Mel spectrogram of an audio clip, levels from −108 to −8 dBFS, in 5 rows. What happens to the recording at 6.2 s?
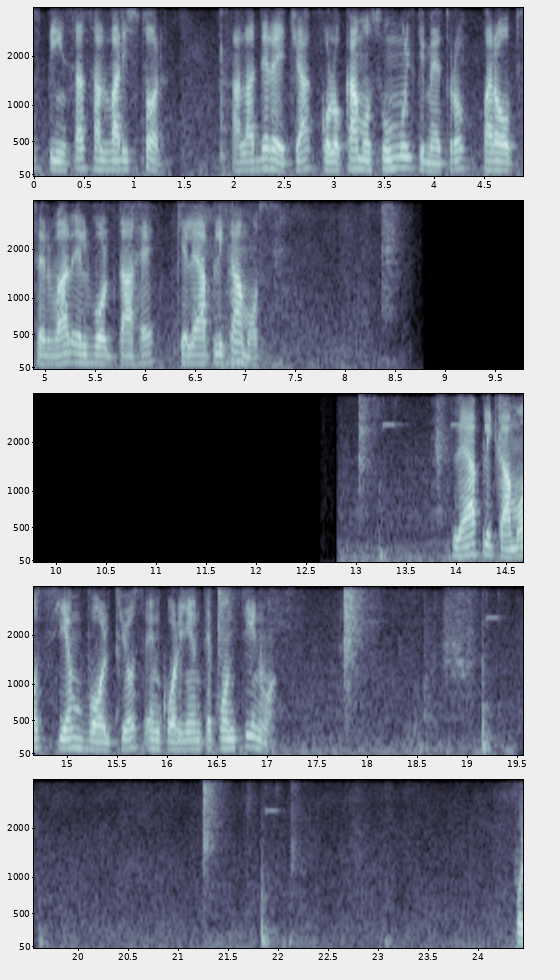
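Between 6.17 and 6.32 s the sound gives way to steady, featureless noise for 150 ms, about 80 ms of it swallowing real sound. This is most likely sound dropped by the voice detector: the sender judged the passage to be background and the receiver filled the gap with comfort noise. That flat hiss sets it apart from packet loss, which leaves repeated or smeared fragments.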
